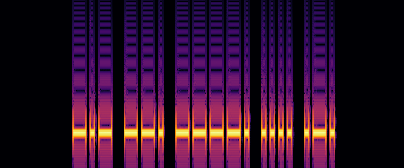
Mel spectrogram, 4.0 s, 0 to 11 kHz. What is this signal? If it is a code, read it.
Morse code, heard as a keyed tone, about 33 wpm, 700 Hz. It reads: KG9HR
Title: Speed Racing - USA 2x2 Call Signs 28wpm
